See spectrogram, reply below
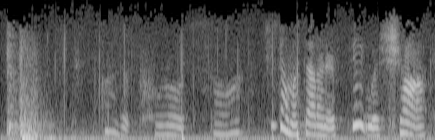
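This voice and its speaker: An actress playing a detective's anxious, excitable female companion, fretful and exclamatory, in 1940s radio drama style. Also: mid-range voice, measured pace. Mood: flustered. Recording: noisy, muffled vintage 1940s radio recording.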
